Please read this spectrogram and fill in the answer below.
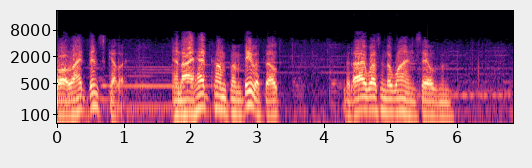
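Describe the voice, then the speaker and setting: A man's voice: fairly low pitch, lightly acted. An actor playing an American spy posing as a German salesman, narrating in terse hard-boiled first person in a 1940s radio drama. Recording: muffled old radio recording with music.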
